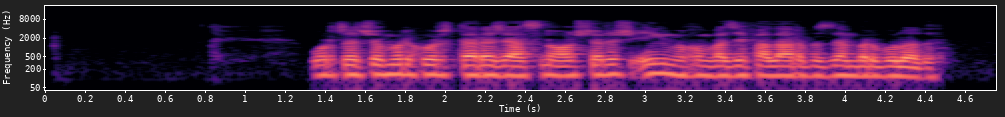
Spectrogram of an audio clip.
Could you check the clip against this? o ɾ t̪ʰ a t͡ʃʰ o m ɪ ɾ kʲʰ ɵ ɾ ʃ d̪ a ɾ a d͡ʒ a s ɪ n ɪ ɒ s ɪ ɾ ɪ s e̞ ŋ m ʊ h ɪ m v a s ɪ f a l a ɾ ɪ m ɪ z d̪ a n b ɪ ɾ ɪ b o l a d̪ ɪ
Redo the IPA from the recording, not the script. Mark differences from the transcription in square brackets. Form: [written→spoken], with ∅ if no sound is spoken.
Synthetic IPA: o ɾ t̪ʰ a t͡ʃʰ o m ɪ ɾ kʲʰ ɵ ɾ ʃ d̪ a ɾ a d͡ʒ a s ɪ n ɪ ɒ [s→ʃ] ɪ ɾ ɪ [s→ʃ] e̞ ŋ m ʊ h ɪ m v a [s→z] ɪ f a l a ɾ ɪ m ɪ z d̪ a n b ɪ ɾ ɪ b o l a d̪ ɪ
